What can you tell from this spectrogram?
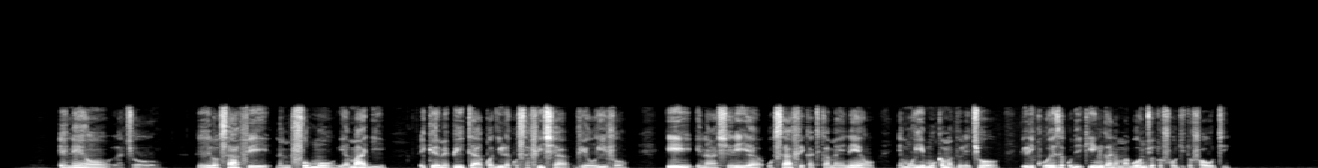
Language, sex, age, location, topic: Swahili, male, 18-24, Dar es Salaam, government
